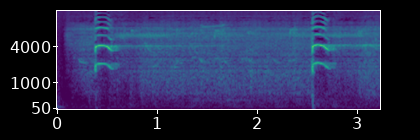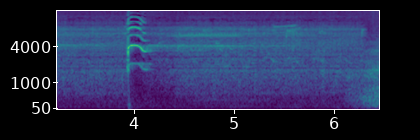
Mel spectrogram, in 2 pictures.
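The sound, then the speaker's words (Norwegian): Three short, high-pitched squeaking calls blown on a whistle imitate a roe deer fawn seeking contact, each a quick rising-falling peep spaced a second or two apart over a quiet, slightly hissy background. “For eksempel så kan du prøve å imitere en killing, en rådyrkilling, som søker kontakt.”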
